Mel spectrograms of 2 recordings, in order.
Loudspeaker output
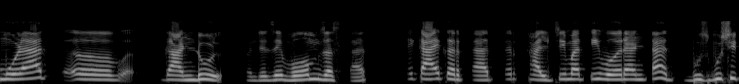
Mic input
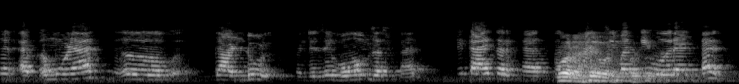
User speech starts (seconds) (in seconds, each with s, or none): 5.6 s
